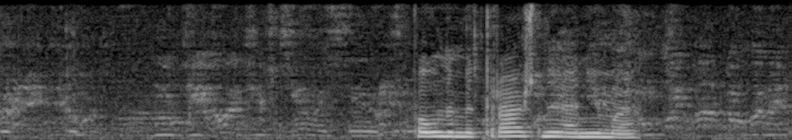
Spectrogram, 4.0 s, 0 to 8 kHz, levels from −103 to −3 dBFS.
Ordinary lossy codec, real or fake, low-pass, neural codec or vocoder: none; fake; none; codec, 16 kHz, 16 kbps, FreqCodec, larger model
